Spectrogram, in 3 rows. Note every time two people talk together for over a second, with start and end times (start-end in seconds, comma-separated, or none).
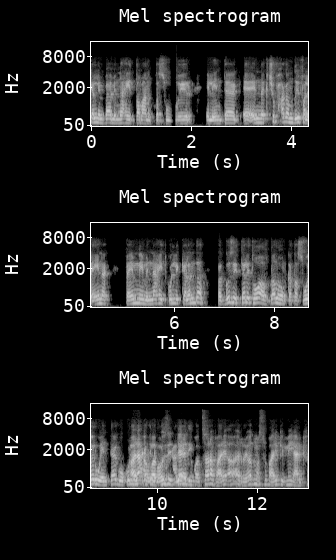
9.5-10.8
